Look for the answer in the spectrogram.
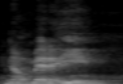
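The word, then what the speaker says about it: Medellín: Did I say it right? Medellin. – Yeah, that's good.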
